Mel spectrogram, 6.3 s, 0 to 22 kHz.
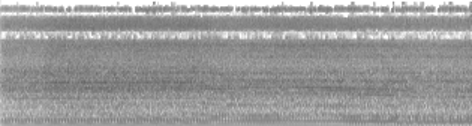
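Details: John Deere X304 lawn tractor, sat about two years on old gas, carb never cleaned: after getting it running, the warm engine holds a steady, even, smooth idle with no misses or surging. Normal warm idle.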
